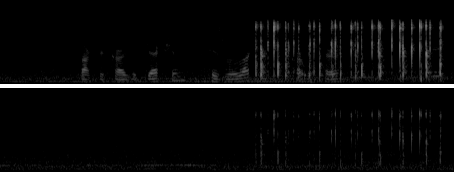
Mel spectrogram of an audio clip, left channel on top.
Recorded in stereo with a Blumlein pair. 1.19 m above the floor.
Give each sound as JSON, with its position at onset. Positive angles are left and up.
{"t": 0.8, "sound": "a man speaking", "azimuth_deg": 45}
{"t": 2.5, "sound": "a clap", "azimuth_deg": 55}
